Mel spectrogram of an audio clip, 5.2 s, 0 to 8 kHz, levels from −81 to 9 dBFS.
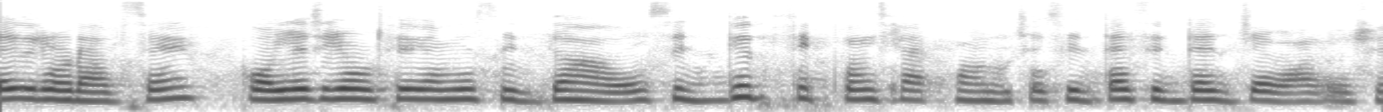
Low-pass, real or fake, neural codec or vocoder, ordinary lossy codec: none; fake; codec, 16 kHz, 1 kbps, FreqCodec, larger model; none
